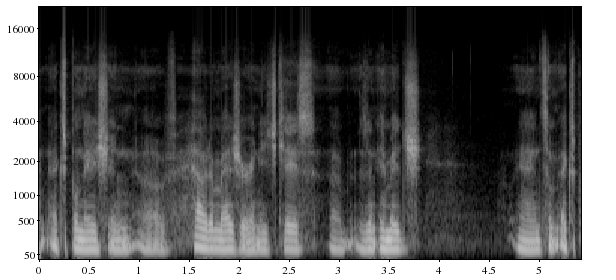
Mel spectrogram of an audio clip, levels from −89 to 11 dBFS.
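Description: A steady buzz at about 92 Hz runs throughout, from a block size mismatch (truncated): each block's tail is discarded, so the seams repeat at that rate, with playback speed essentially unchanged.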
